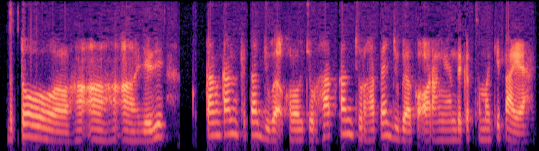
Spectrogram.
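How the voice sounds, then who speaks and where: A man's voice: a little high, fairly quick, narrow, tinny audio. A man, a guest expert on a live stream, explaining family communication in a chatty way with many fillers and little laughs, over a phone or video call. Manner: chatty, many fillers and small laughs, acts out quoted speech.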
